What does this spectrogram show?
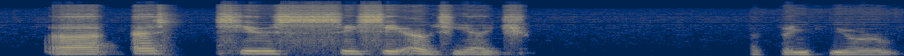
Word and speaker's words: Sukkot: Okay, I think that's Sukkot. Succoth. I think you're phonetically correct, Sukkot.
